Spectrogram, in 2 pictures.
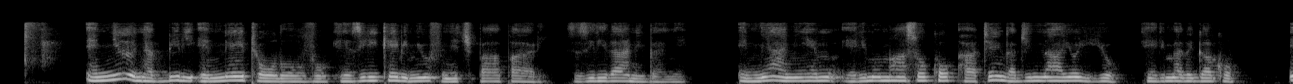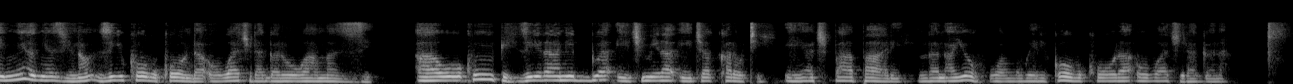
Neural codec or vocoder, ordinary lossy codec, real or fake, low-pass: codec, 16 kHz, 1.1 kbps, Voila-Tokenizer; MP3, 96 kbps; fake; 7.2 kHz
